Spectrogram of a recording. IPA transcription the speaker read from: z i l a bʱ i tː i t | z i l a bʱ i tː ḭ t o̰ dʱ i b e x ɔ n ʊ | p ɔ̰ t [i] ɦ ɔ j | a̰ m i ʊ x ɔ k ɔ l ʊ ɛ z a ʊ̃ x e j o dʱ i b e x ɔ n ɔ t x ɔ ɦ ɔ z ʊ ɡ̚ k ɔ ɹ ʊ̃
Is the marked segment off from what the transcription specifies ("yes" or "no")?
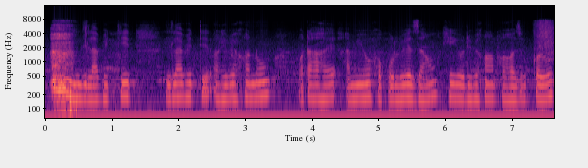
yes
